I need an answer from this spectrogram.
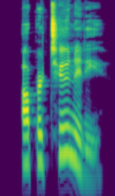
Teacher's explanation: The stressed syllable tu in opportunity is pronounced longer than all the other syllables.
